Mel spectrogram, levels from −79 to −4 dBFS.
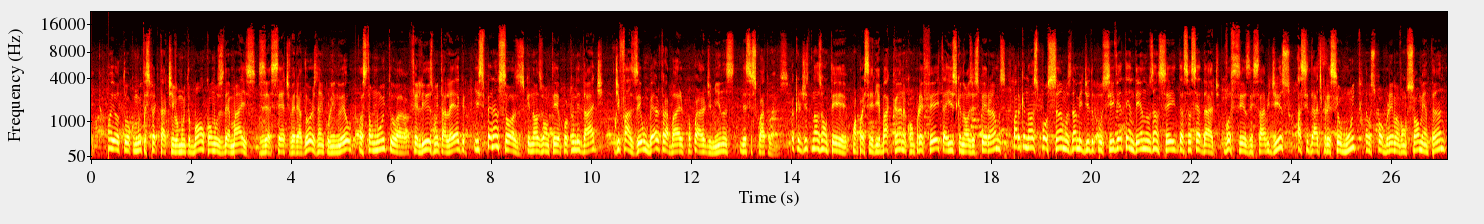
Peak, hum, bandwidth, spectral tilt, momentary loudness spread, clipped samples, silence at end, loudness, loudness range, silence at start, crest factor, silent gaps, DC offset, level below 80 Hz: -2 dBFS; none; 16 kHz; -4.5 dB/octave; 4 LU; under 0.1%; 0 s; -16 LUFS; 2 LU; 0 s; 14 dB; none; under 0.1%; -54 dBFS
